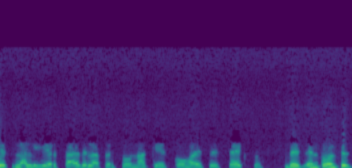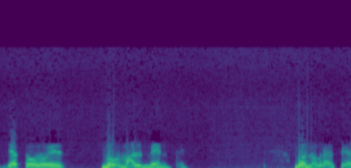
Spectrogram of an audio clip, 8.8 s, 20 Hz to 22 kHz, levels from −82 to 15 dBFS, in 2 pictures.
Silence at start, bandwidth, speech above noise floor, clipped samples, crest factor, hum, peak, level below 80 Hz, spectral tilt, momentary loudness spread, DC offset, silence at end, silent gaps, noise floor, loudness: 0 s; 15.5 kHz; 40 dB; under 0.1%; 18 dB; none; 0 dBFS; -56 dBFS; -8 dB/octave; 13 LU; under 0.1%; 0 s; none; -57 dBFS; -18 LUFS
